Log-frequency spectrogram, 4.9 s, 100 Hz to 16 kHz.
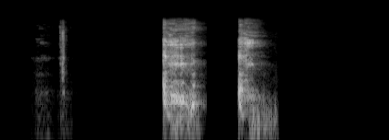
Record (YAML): cough_length: 4.9 s
cough_amplitude: 28116
cough_signal_mean_std_ratio: 0.28
survey_phase: beta (2021-08-13 to 2022-03-07)
age: 18-44
gender: Female
wearing_mask: 'No'
symptom_cough_any: true
symptom_runny_or_blocked_nose: true
symptom_sore_throat: true
symptom_fatigue: true
symptom_fever_high_temperature: true
symptom_change_to_sense_of_smell_or_taste: true
symptom_loss_of_taste: true
symptom_onset: 4 days
smoker_status: Never smoked
respiratory_condition_asthma: false
respiratory_condition_other: false
recruitment_source: Test and Trace
submission_delay: 3 days
covid_test_result: Positive
covid_test_method: ePCR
